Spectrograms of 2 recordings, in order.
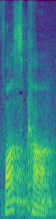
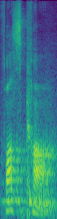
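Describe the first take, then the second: First: The t at the end of first is dropped. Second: The t at the end of first is dropped.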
